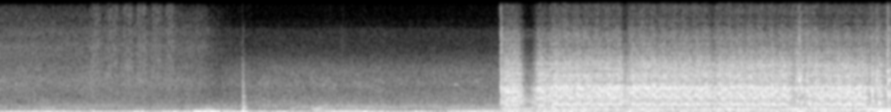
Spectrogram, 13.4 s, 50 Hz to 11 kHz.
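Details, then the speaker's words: 1970 Charger 383 V8 with an oversized 950 Holley 3-barrel carburetor cranks and catches into a loud, lumpy, uneven idle; flooded and running very rich, carburetor settings not yet adjusted. "No, the engine sounds like absolute hammered dog shit. It's running pig rich for reasons I can't even explain. I mean, obviously it's way too big of a carburetor for a little 383, but yeah."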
